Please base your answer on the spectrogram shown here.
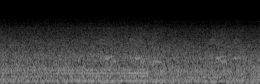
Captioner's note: yelling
